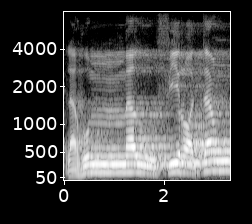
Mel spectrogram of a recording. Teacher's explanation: ro-nya dibaca tebal, jangan fira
